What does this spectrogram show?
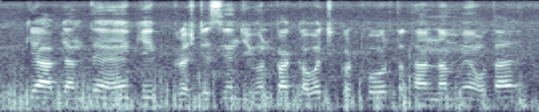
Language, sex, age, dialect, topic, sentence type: Hindi, male, 18-24, Hindustani Malvi Khadi Boli, agriculture, statement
